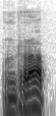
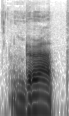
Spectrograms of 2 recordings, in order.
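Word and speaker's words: רע: En el original, en el hebreo, la palabra malo es una palabra hebrea, es rap, se escribe R-A-H, rap.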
